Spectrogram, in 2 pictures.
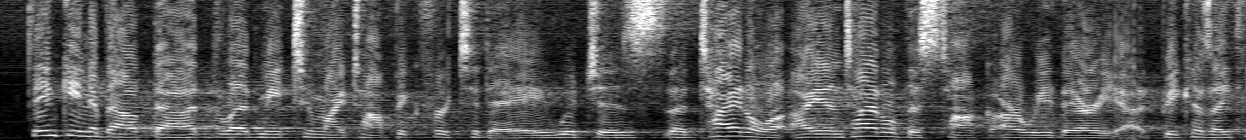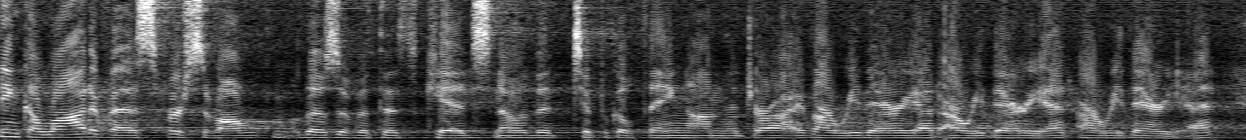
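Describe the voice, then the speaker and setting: Amid noticeable background noise and audible room echo, the speaker talks at a fairly quick pace in an American accent, with hardly any pauses, very even loudness and ordinary pitch variation. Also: woman, very deep, low pitch for a woman. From US Midwest, Nebraska. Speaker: surgeon. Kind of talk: presidential address. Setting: conference stage with audience.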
